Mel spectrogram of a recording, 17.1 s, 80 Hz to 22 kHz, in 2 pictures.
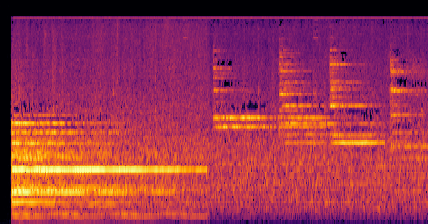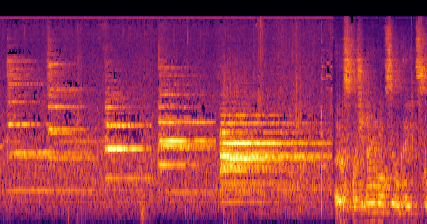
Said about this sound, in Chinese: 当地时间下午4点，纪念仪式上响起了钟声，主持人宣布全国默哀1分钟，然后开始点燃蜡烛的纪念活动。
